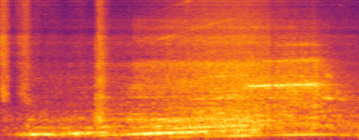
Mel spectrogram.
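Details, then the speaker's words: Honda Scoopy i scooter engine starting with sharp clacks then a loose, uneven rattle, caused by an air cover/shroud part loose from three worn bushings; fix is grinding bushings below the plastic and tightening. "เวลาสตาร์ทมันจะสั่นแบบนี้เครื่องยศก็เลยมีเสียงดังนะครับ"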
